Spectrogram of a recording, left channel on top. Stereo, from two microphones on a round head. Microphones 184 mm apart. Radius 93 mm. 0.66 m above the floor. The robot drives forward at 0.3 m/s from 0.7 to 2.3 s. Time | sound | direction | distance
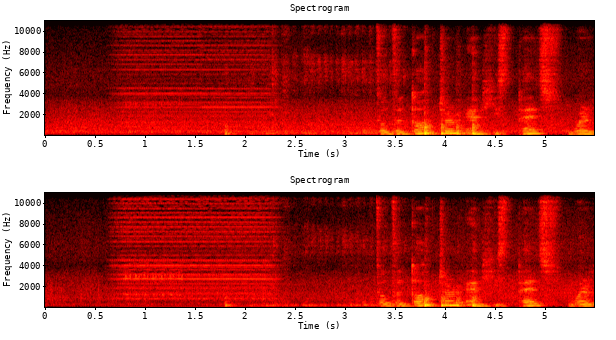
1.8 | writing | 45° left (ahead or behind) | 2.5 m
3.3 | a man speaking | 25° right (ahead or behind) | 2.5 m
